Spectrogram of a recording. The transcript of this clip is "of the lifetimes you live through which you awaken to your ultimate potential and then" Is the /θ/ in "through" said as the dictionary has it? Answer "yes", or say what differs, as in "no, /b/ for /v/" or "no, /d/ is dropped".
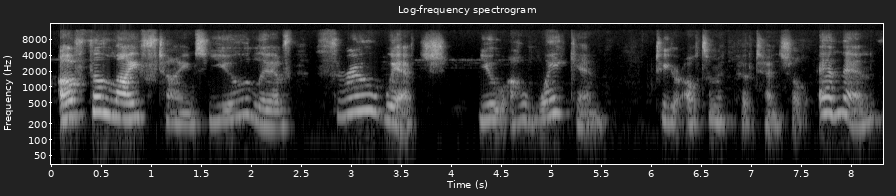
yes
